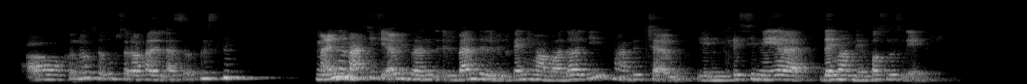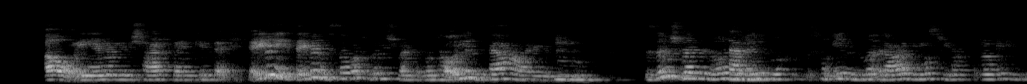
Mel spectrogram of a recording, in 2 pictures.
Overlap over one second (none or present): none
